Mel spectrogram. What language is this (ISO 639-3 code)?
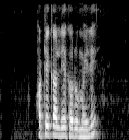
nep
